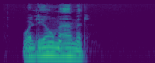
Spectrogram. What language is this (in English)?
Arabic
